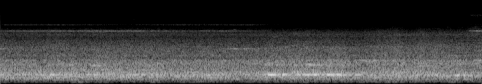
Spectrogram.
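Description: New York City subway N train running, heard from inside the car: a steady rumble of wheels on rail with thin, high-pitched wheel squeals held over it.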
